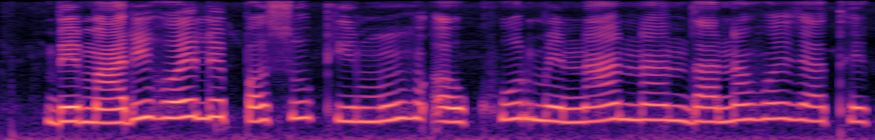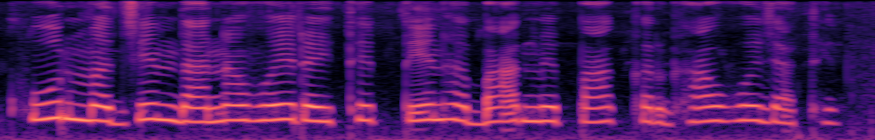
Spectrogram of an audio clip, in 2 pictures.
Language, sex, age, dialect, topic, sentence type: Chhattisgarhi, female, 18-24, Northern/Bhandar, agriculture, statement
